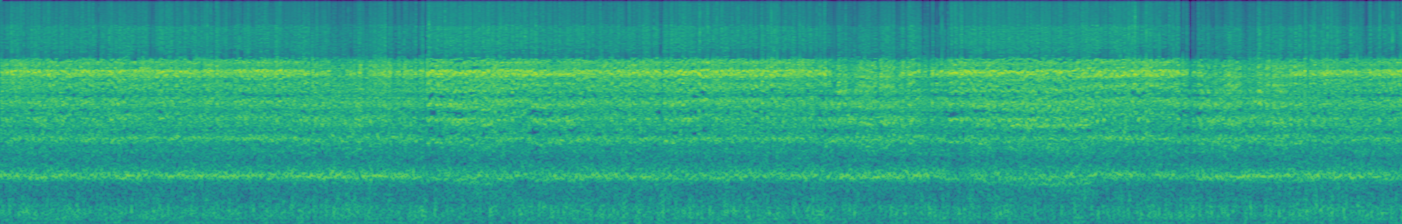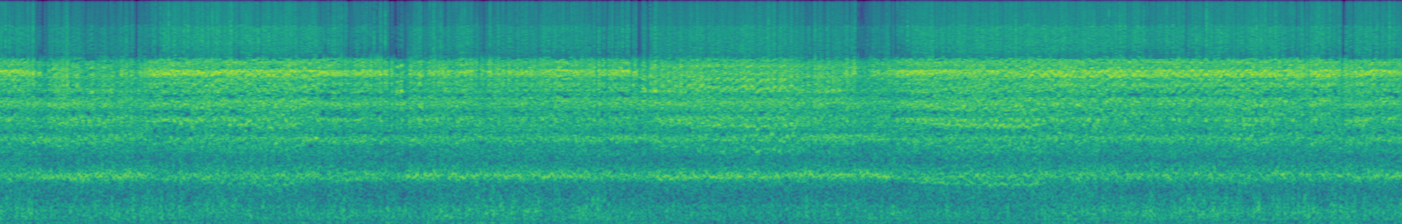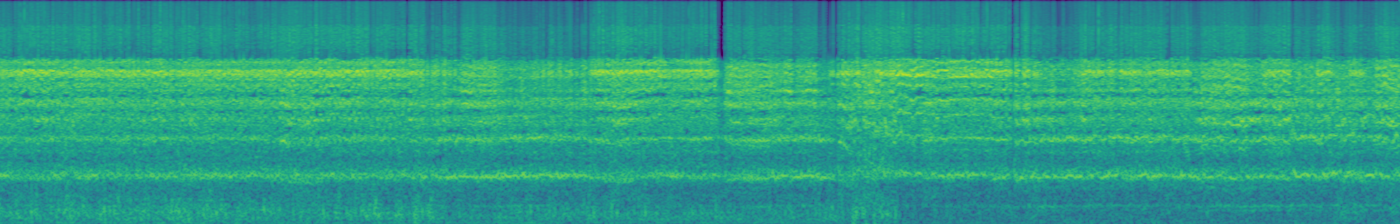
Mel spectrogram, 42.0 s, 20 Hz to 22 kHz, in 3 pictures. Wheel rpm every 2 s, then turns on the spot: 230, 230, 220, 220, 220, 220, 220, 220, 220, 230, 220, 220, 230, 230, 230, 230, 230, 230, 240, 230, 220.
none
